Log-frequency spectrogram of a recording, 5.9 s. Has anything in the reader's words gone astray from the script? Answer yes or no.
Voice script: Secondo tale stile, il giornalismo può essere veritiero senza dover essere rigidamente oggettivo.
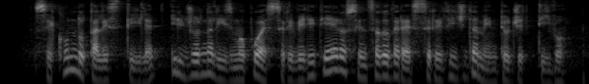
no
